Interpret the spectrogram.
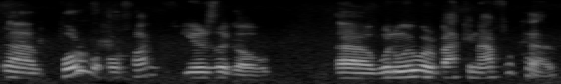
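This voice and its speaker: Halting man. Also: a little high, big pitch swings, darkish tone, slight background noise, low-quality recording. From Kuwait. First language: Arabic. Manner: halting, explanatory. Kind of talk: casual chat.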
